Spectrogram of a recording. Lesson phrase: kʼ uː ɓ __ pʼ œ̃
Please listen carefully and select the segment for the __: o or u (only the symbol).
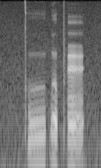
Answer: o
